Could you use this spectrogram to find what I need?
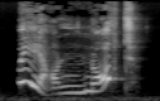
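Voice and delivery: huffy, miffed tone. Toad answers the girl's remark about his figure, in a huff. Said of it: "said the Toad in a huff".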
